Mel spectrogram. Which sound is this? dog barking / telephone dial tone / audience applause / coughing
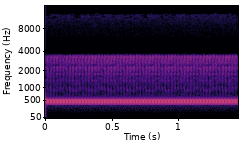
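telephone dial tone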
